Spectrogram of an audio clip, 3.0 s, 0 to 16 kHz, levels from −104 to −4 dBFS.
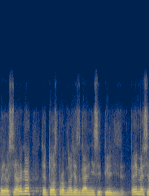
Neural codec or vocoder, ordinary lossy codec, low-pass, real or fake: none; Opus, 16 kbps; 7.2 kHz; real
